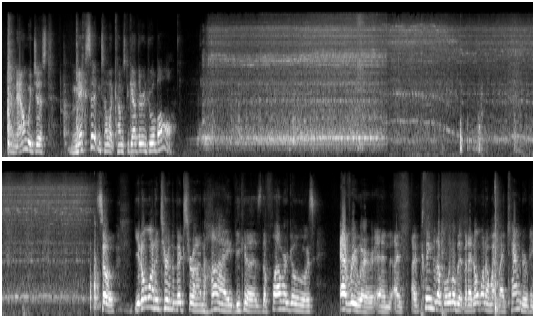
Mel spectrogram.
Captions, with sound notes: Now we just mix it until it comes together into a ball. (mixer whirring) So you don't wanna turn the mixer on high because the flour goes everywhere. And I've cleaned it up a little bit, but I don't wanna wet my counter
